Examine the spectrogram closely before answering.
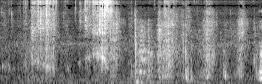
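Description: A young man chews food with crunching close to the microphone.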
